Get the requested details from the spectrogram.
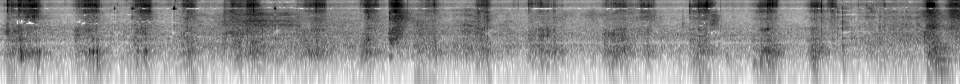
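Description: A blade scrapes rhythmically against an animal hide.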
